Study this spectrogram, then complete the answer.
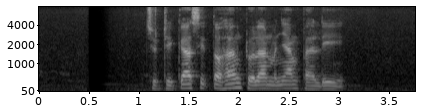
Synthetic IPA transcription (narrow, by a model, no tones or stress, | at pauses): d̥ʒ̥ṳd̪̥i̤kasit̪oɦaŋɖ̪̥o̤lanməɲaŋb̥a̤li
